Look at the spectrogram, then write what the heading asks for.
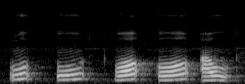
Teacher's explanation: உதடை வந்து குவிக்கிறதால பிறக்குது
